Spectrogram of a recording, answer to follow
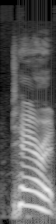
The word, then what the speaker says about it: tarot: seriously tarot cards yeah tarot cards rhymes with carrots yeah there's long and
